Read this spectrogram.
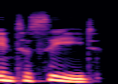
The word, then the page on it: intercede: British English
